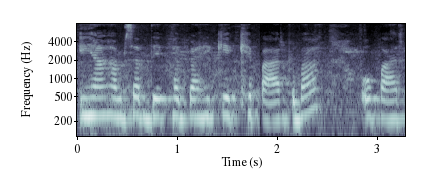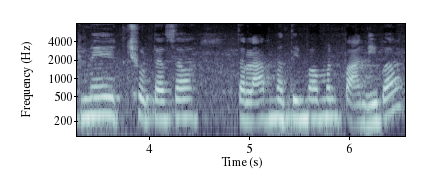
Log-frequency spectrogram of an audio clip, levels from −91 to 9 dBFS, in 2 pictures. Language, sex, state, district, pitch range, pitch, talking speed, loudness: Bhojpuri, female, Uttar Pradesh, Ghazipur, 220-245 Hz, 235 Hz, 200 wpm, -12 LUFS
